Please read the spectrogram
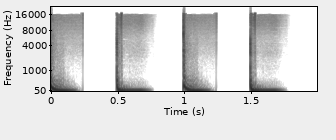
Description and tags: kick loop-01
compressed kick loop variations drum beat drums hard techno dance quantized drum-loop groovy kick
loop, compressed, hard, techno, drum, dance, variations, beat, groovy, quantized, drums, drum-loop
